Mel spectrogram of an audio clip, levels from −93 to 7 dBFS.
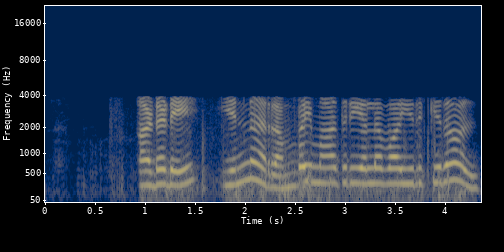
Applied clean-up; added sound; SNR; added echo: neural mask model RNNoise.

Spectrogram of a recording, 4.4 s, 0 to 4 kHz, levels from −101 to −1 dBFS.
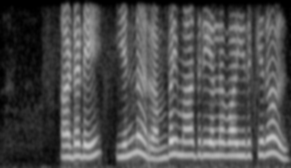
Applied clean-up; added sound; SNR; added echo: neural separator model SepFormer WHAM!.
